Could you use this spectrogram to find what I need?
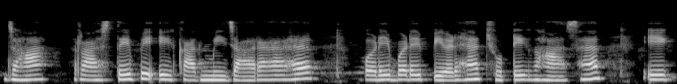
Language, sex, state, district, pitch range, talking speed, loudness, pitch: Hindi, female, Chhattisgarh, Raipur, 205-230 Hz, 140 wpm, -13 LUFS, 220 Hz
